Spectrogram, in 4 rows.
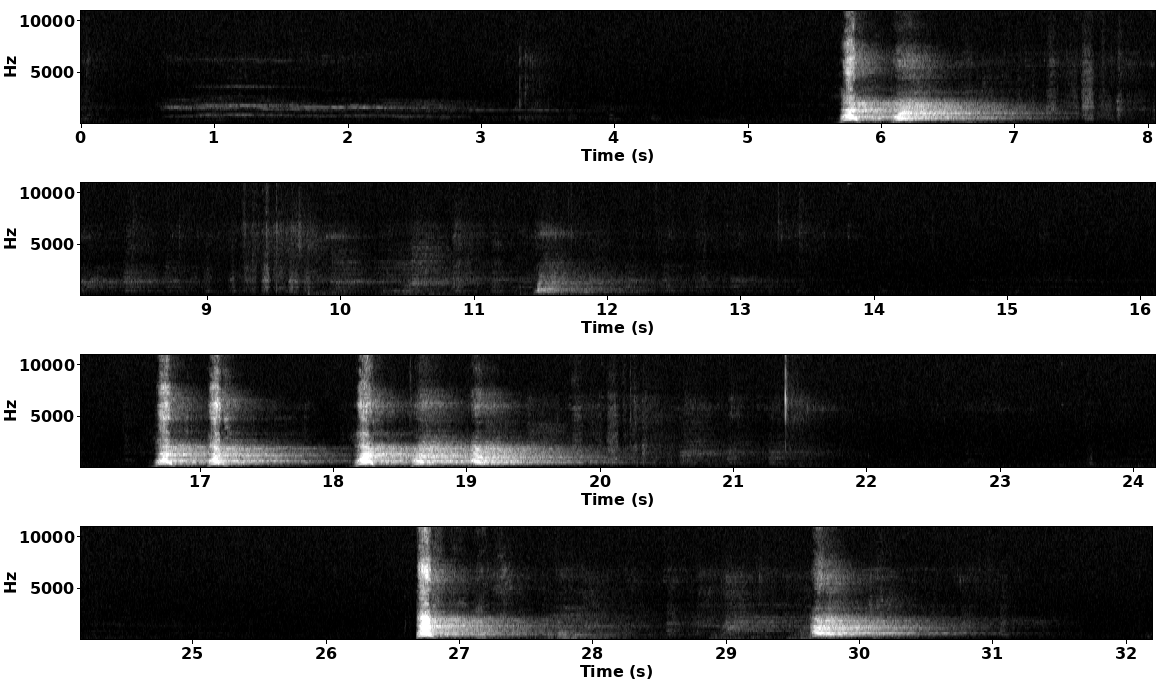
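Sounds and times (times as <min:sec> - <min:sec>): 
dog barking: 0:05.7 - 0:07.2, 0:11.4 - 0:12.1, 0:16.6 - 0:20.0, 0:26.7 - 0:28.1, 0:29.6 - 0:31.0.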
